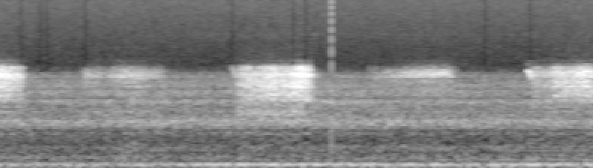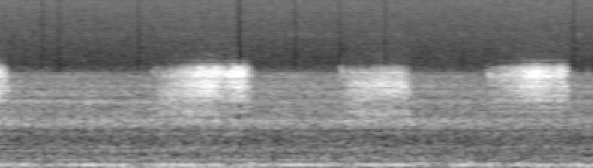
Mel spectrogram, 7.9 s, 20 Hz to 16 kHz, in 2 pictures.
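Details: Owl recorded at 8:00 PM on March 18, 2016, during a gopher delivery at the nest; about eight coarse, noisy hiss bursts spaced irregularly across the stretch, with a steady low electrical-sounding hum beneath.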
